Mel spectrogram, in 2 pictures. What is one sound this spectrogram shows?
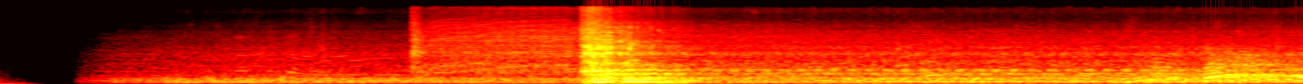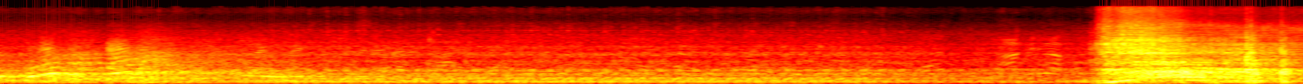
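A supercar engine idles with a deep, steady rumble.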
